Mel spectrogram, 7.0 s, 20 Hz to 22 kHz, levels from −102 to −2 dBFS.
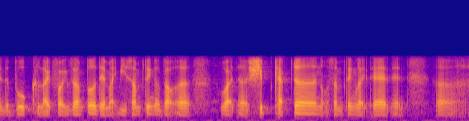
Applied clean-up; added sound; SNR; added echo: none; none; none; none.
